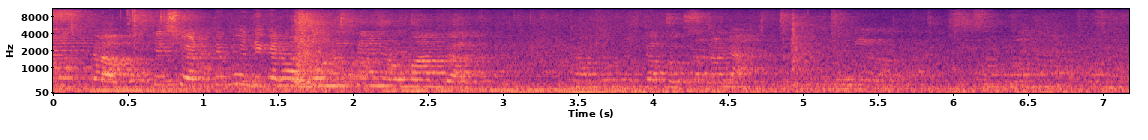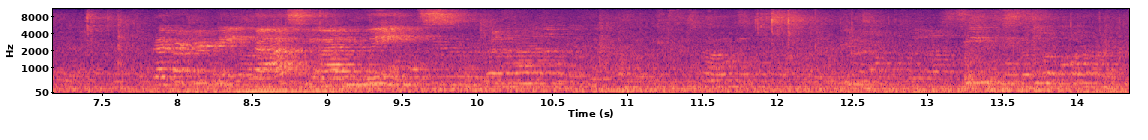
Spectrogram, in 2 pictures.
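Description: A young woman speaks to a room, close by.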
